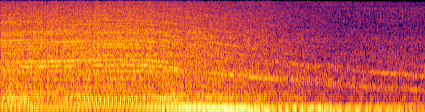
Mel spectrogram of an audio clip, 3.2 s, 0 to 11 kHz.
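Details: Rebuilt Subaru EJ22 boxer engine after reinstall, revving up and falling back smoothly with no metallic rattle; the ticking heard at first start-up is resolved.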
